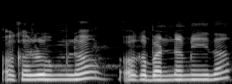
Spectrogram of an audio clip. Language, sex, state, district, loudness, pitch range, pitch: Telugu, female, Andhra Pradesh, Annamaya, -14 LUFS, 215-245 Hz, 220 Hz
